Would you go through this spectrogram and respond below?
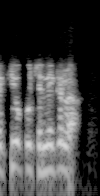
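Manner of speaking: ordinary talk, nothing marked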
